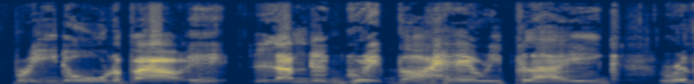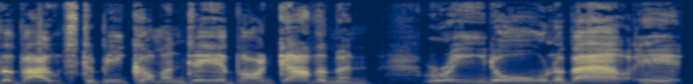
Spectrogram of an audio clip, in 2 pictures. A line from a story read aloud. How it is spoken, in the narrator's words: Scruffy lads shouted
